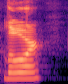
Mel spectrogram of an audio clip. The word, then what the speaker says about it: lore: the lure. I don't know how to say the word. – Lore? – Lore. There we go.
